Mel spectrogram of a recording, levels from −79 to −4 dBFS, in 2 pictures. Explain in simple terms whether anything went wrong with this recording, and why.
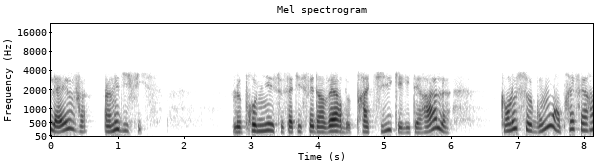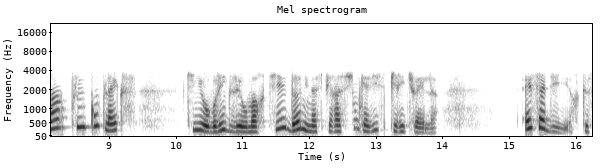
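Yes, twice the speech briefly smears and fades. At 8.24 to 8.33 s, right after "le second en préfère", the sound drags out and thins before "plus complexe" returns a little rough. At 12.62 to 12.76 s, after "aux mortiers donne une", there is a shorter dip before "quasi spirituelle". These are lost AMR speech frames. Radio errors spoiled a few tiny slices of the phone signal, so the phone's decoder stretched the last good sound while fading it out.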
